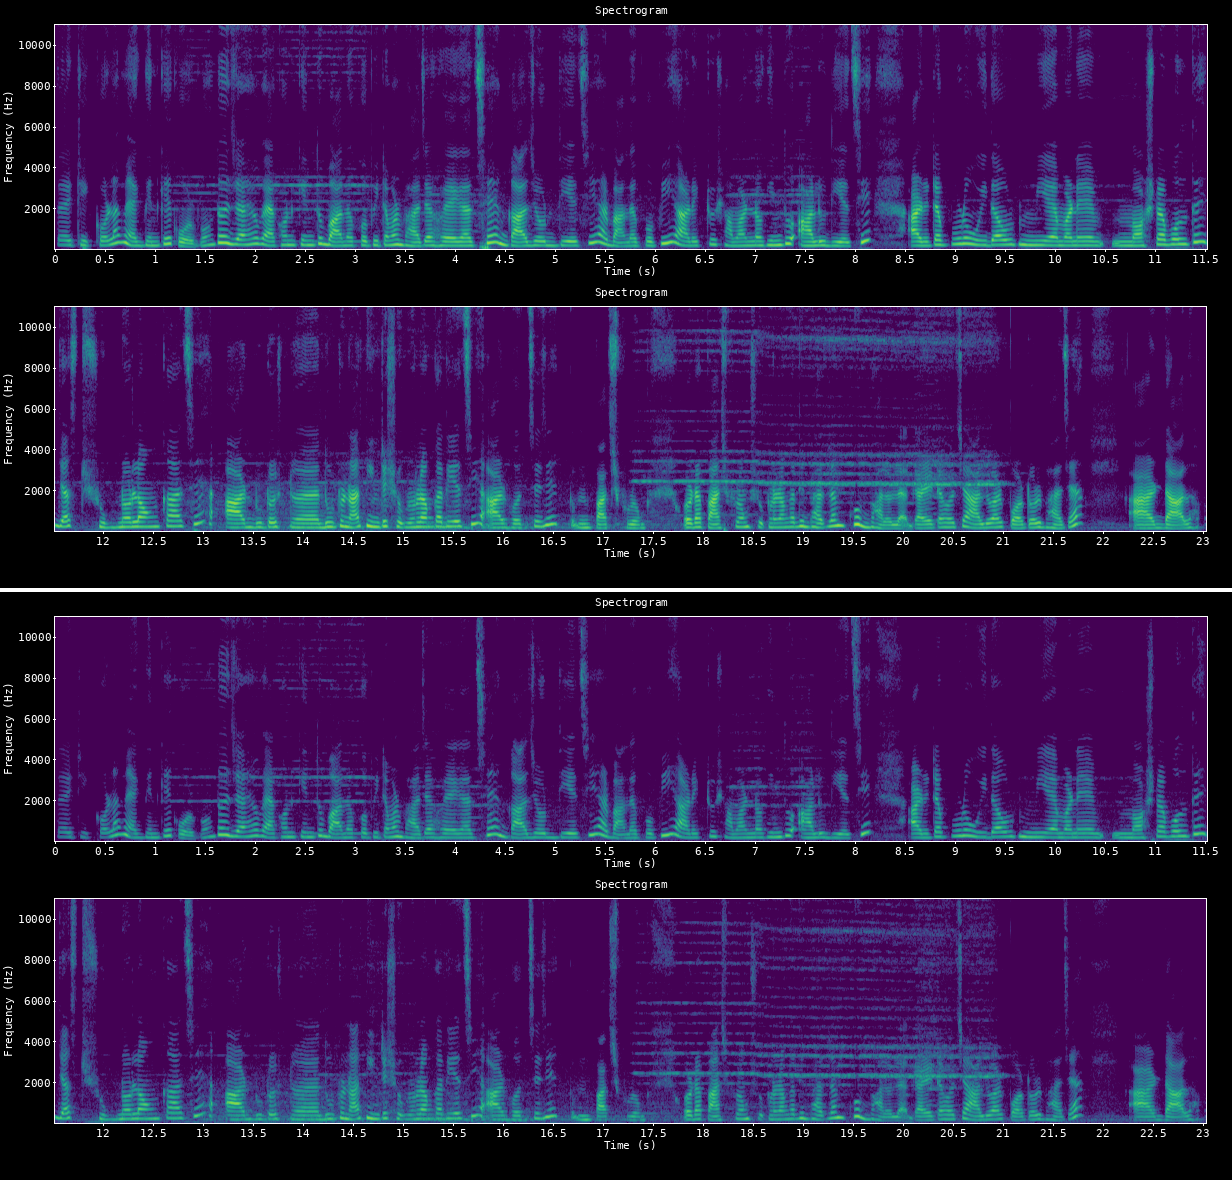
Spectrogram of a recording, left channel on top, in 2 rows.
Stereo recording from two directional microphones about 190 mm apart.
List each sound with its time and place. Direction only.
0.1 s a woman's voice: 25° left (ahead or behind)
